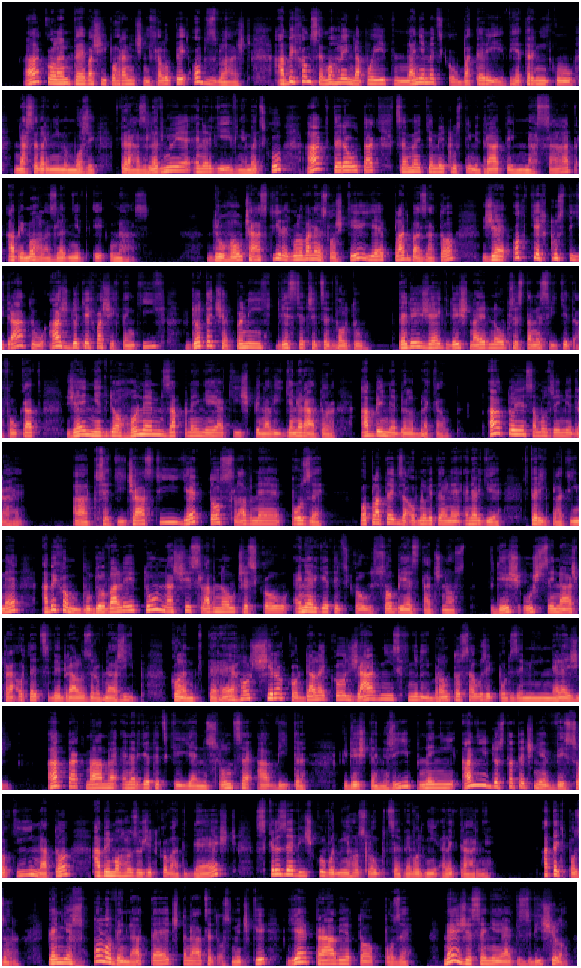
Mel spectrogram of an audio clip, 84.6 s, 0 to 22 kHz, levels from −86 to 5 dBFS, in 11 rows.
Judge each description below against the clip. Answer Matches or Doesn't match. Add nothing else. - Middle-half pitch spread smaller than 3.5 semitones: Doesn't match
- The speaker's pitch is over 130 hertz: Matches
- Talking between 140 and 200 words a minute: Doesn't match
